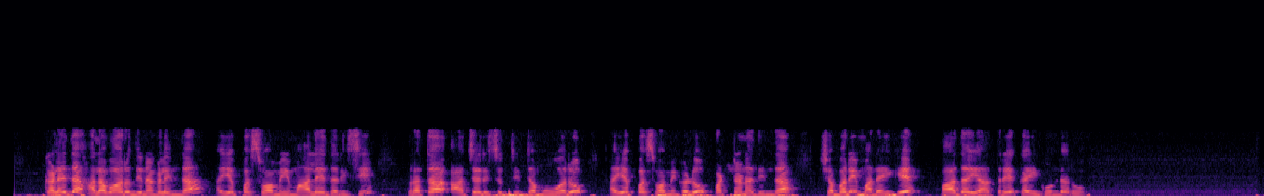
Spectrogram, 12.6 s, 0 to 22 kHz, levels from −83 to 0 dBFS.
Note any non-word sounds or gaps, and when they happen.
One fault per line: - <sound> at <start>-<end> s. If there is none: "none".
none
